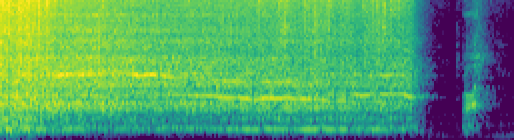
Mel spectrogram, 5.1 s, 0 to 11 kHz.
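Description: A Thermomix running at speed 9 chops cob loaf filling with a loud, steady high-pitched whir, then cuts out abruptly near the end, followed by a brief clunk.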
